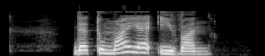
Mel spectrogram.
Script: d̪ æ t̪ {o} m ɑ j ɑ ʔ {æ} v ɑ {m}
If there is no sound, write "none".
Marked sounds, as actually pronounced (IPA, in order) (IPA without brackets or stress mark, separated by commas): u, i, n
